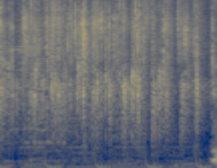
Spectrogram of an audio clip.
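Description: An audience applauds steadily, a dense wash of clapping that holds at a fairly loud level throughout, with a regular low thump pulsing underneath about twice per second, applauding contestants' correct answer on a quiz.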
